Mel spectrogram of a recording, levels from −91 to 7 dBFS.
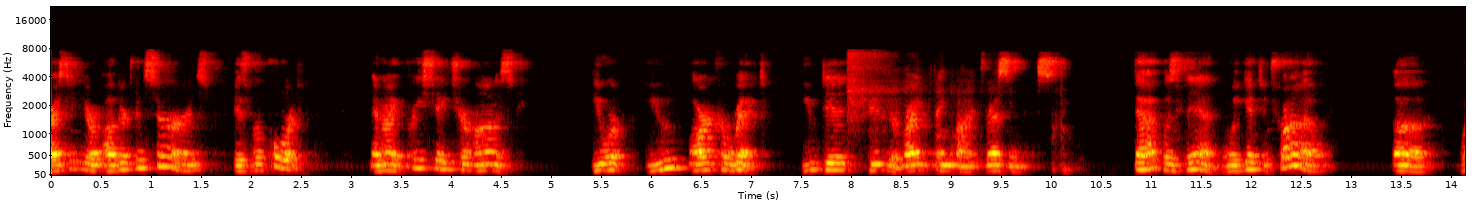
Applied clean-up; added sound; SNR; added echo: neural mask model DeepFilterNet 3.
